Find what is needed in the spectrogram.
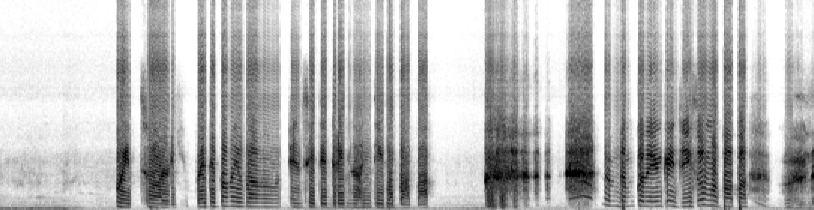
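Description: A person's voice, loud and high, in short pitched phrases with wavering pitch, starting about one and a half seconds in. A low steady hum stops about a second in.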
